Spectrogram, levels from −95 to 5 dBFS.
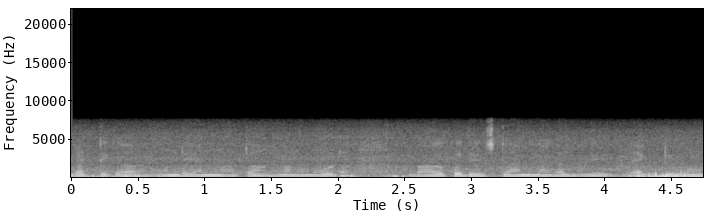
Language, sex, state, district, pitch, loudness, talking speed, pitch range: Telugu, female, Andhra Pradesh, Srikakulam, 175 Hz, -19 LUFS, 140 wpm, 170-185 Hz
